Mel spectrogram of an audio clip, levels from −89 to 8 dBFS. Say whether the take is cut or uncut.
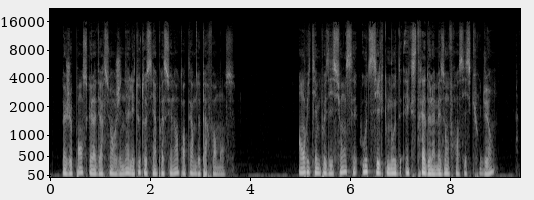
uncut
